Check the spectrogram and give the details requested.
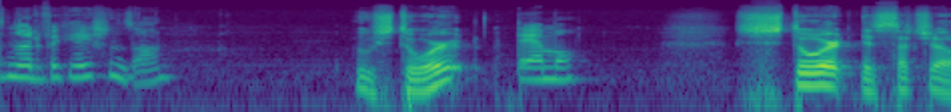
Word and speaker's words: Stewart: tony stewart they just i don't like the way you say stewart at all not even a little bit it's better than notre dame stork tony stewart two syllables here stewart tony stewart oh my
